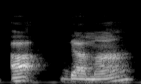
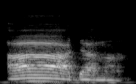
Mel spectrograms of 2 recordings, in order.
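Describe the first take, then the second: First: A glottal stop breaks up the opening vowels. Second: The opening vowel is one smooth long sound. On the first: This is the underlying original form. "contoh aslinya adalah a'dama" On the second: This is how it is actually recited. "maka dibaca dengan adama"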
